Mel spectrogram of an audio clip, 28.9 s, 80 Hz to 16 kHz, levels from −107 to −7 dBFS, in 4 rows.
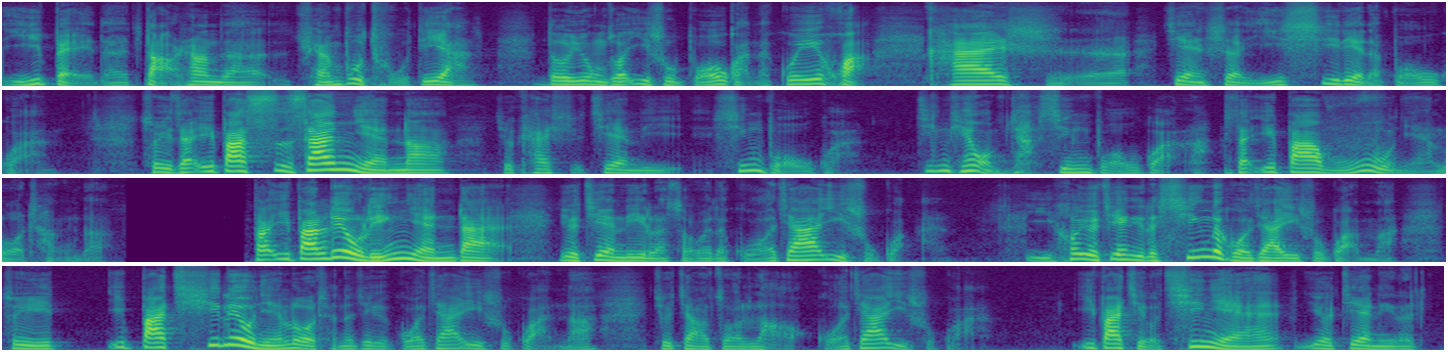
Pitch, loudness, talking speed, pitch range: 140 Hz, -31 LUFS, 290 characters per minute, 120-180 Hz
